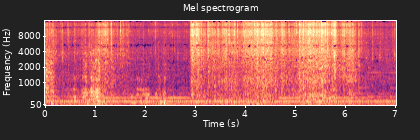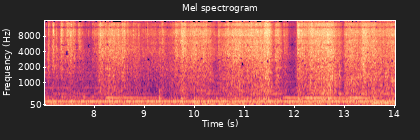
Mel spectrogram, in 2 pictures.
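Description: Hot cooking juices sizzling and crackling in a glass baking dish around a whole salmon fresh from the oven. The sizzle starts sharply about three seconds in, then fades and comes back near the end, over a steady low hum.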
